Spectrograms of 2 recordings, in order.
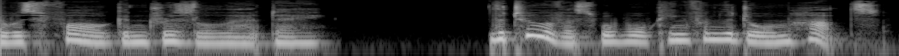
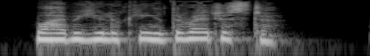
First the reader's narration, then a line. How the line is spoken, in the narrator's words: Ruth asked quickly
